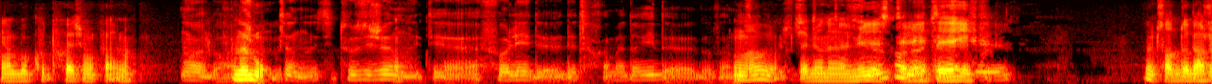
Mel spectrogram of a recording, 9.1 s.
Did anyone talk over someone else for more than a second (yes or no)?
yes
